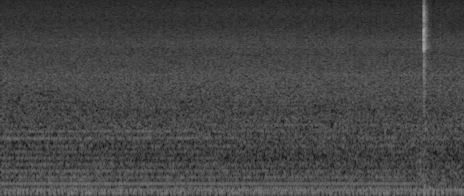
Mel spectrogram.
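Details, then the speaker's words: Single-phase motor run from a Brasiltec soft starter with bypass contactor, set to voltage ramp: steady low electrical hum with faint fan whir, no grinding or knocking; smooth normal soft-start acceleration. "Vou ligar e a gente vai ver como é que ele vai acelerar. Prestem atenção no ruído também."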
